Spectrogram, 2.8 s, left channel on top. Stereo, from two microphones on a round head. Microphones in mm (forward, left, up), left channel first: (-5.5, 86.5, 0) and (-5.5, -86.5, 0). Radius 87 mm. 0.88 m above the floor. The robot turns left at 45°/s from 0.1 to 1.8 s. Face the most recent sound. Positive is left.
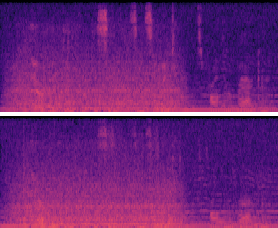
turn(degrees=105)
